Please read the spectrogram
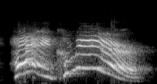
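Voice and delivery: piercing, very high, very loud shriek. Explaining that some lines need a scream, the speaker demonstrates: screaming. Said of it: "some parts you're gonna have to scream".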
